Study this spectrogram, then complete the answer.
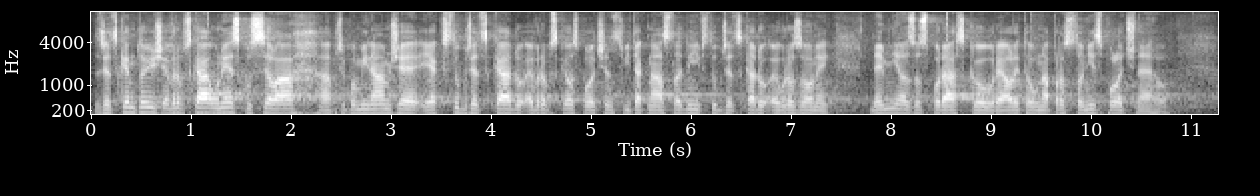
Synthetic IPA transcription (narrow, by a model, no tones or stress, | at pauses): zrɛt͡skɛmt̪o̞jɪʃɛvɾo̞pskaːʔunɪjɛskusɪlaapr̝̥ɪpo̞miːnaːmʒɛjakfst̪upr̝ɛt͡skado̞ʔɛvɾo̞pskɛːɦospo̞lɛt͡ʃɛnst̪viːt̪aknaːslɛdniːfst̪ubr̝ɛt͡skado̞ʔɛwɾo̞zo̞ːnɪ | nɛmɲɛlzɦo̞spo̞daːr̥sko̞wɾɛalɪt̪o̞wnapɾo̞st̪o̞ɲɪt͡sspo̞lɛt͡ʃnɛːɦo̞̰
